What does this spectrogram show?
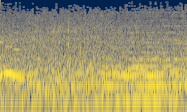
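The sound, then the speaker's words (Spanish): A car arrives at a luxurious building, its engine giving a steady, loud low rumble with a droning hum layered on top, holding constant for the couple of seconds with no one speaking. “Mientras, un coche llega a un lujoso edificio.”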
